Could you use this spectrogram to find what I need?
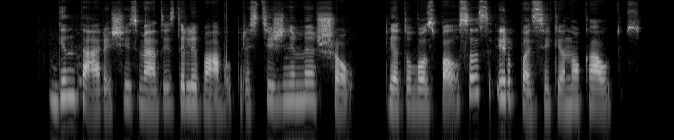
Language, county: Lithuanian, Utena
